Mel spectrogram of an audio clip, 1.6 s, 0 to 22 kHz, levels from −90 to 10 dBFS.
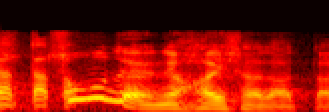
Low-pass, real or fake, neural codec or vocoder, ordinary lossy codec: none; real; none; none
